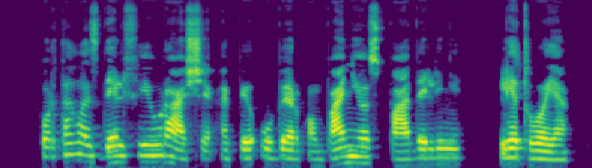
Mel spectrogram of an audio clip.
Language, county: Lithuanian, Vilnius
